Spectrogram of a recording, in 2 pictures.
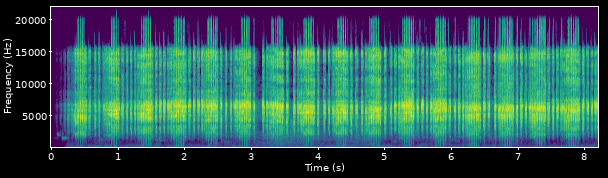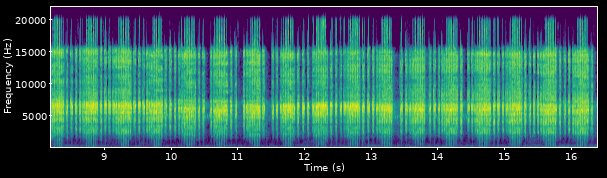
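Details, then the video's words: Grasshopper with an unusual voice giving a loud, high, hissing buzz broken into short, fairly regular pulses, about two every second, continuing steadily throughout with no other sounds. "Belalang Bersuara Aneh"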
